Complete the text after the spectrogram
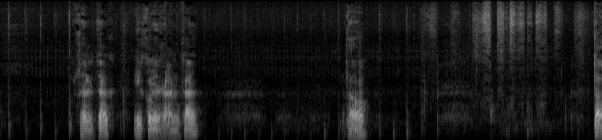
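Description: Fingers rub and tap softly on old paper photographs.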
